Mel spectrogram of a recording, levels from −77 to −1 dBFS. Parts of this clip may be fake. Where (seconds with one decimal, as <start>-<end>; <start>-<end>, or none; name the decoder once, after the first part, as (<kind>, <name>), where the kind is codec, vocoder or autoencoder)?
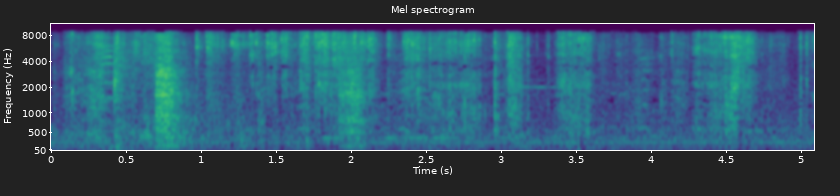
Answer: none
